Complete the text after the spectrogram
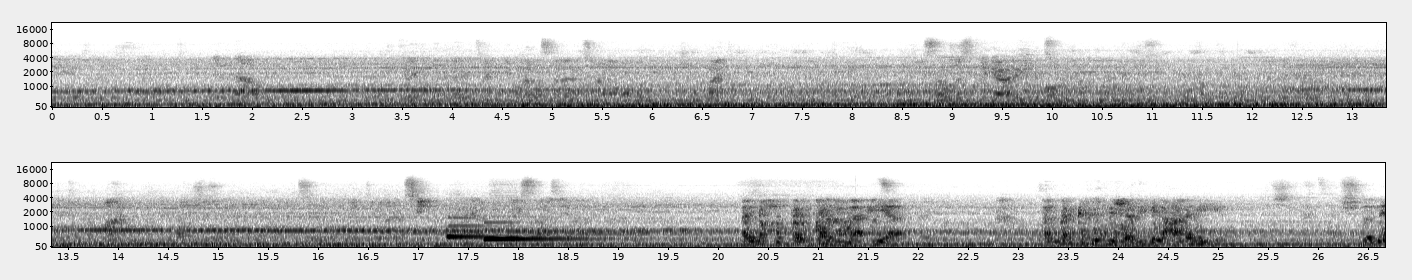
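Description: Train wheels whine on the rails.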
